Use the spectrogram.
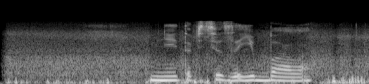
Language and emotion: Russian, angry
